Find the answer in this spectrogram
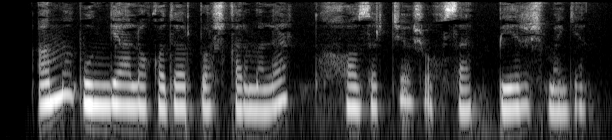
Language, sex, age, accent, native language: Uzbek, female, 25-34, Surxondaryo, Uzbek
